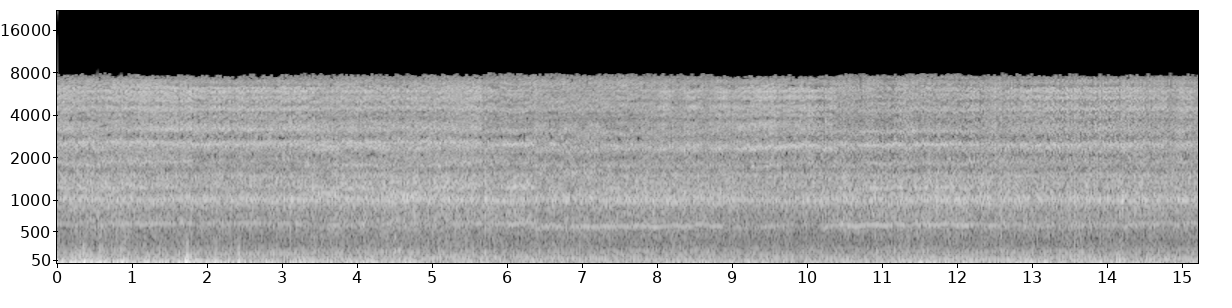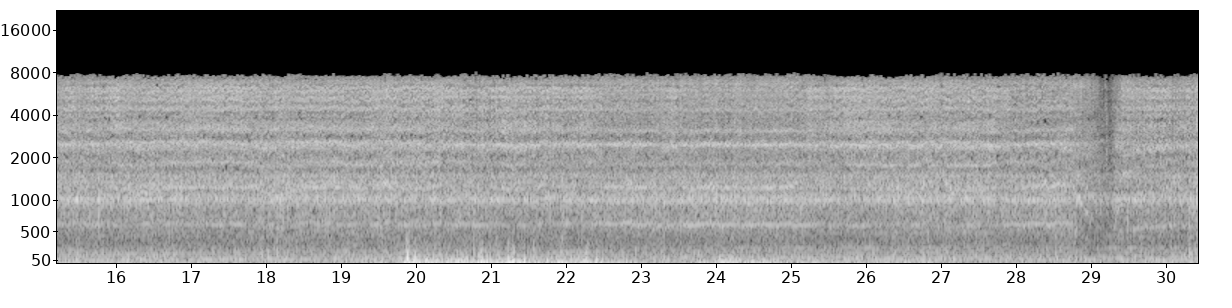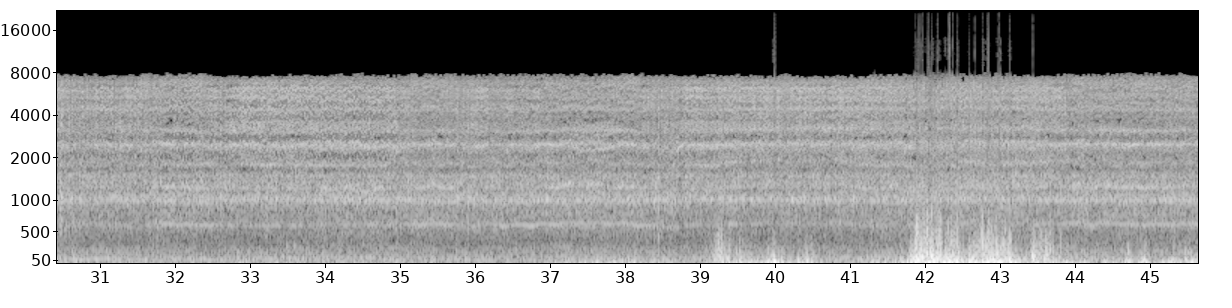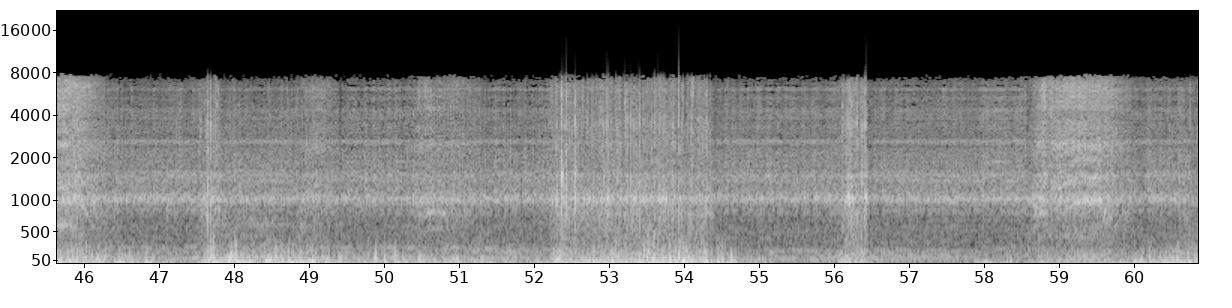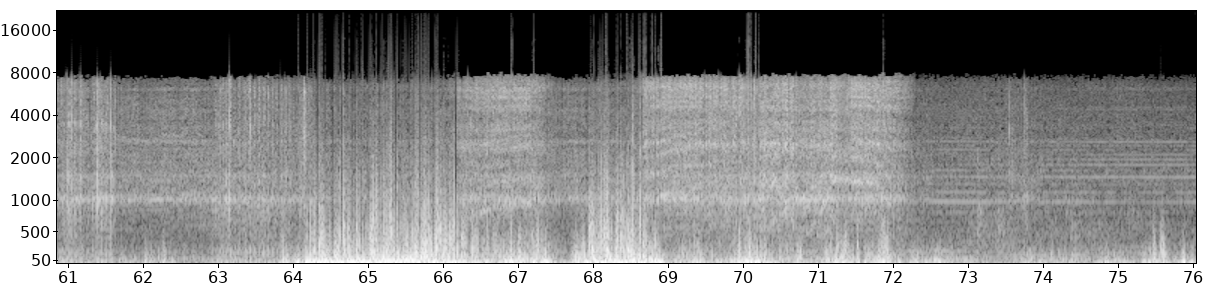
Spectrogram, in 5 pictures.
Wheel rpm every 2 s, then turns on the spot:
170, 170, 170, 150, 160, 160, 160, 170, 160, 170, 160, 160, 160, 160, 110, 160, 160, 160, 160, 160, 160, 170, 120, 10, 10, 30, 30, 10, 0, 60, 10, 20, 10, 50, 110, 110, 10, 0.
50-56 62-64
